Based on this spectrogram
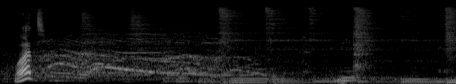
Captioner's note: audience oohs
